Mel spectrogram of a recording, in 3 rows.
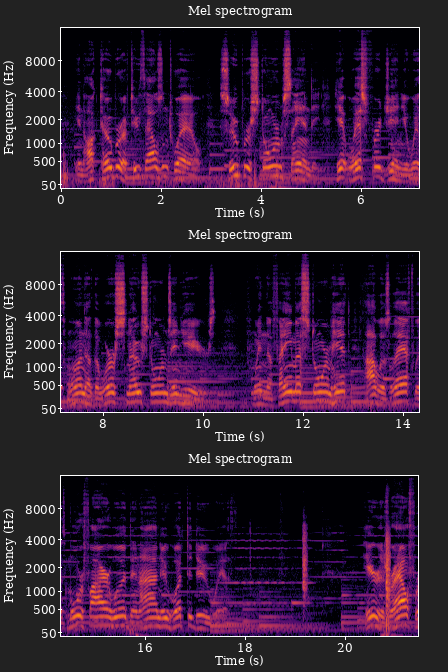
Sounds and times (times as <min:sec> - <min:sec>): Music: 0:00.0 - 0:21.4
Speech: 0:00.3 - 0:10.2, 0:11.0 - 0:17.8, 0:20.4 - 0:21.4.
